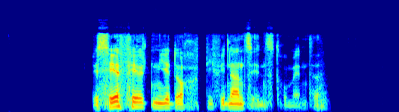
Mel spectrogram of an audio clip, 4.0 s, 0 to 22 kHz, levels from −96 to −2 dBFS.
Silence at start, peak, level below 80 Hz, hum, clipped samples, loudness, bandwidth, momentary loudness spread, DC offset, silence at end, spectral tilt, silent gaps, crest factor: 0.95 s; -6 dBFS; -76 dBFS; none; under 0.1%; -28 LUFS; 9.2 kHz; 22 LU; under 0.1%; 0.75 s; -4 dB/octave; none; 24 dB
